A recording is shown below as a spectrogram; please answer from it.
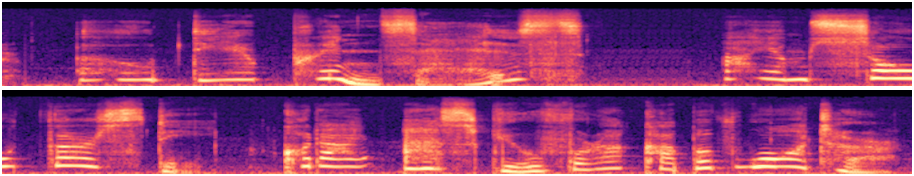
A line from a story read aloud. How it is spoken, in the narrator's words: The old woman timidly said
